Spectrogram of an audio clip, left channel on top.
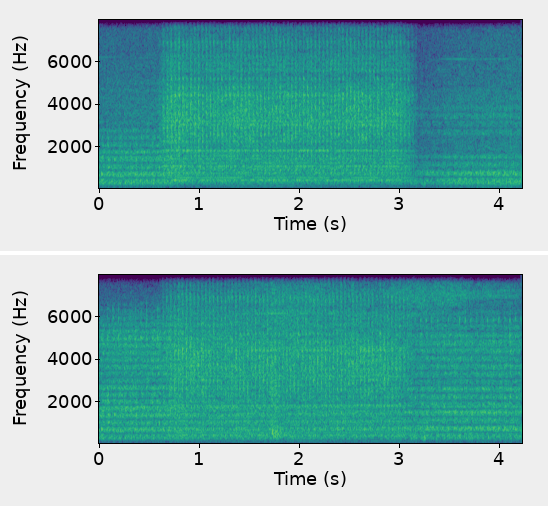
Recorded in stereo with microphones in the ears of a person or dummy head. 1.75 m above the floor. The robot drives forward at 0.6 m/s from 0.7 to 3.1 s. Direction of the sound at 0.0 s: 75° right (ahead or behind).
